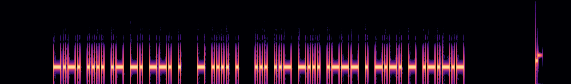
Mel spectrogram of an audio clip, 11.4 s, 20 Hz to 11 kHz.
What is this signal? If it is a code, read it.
Morse code, heard as a keyed tone, about 25 wpm, 700 Hz. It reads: CHANGE THE SUBJECT.
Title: Sentences from Top 800 Words 25wpm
